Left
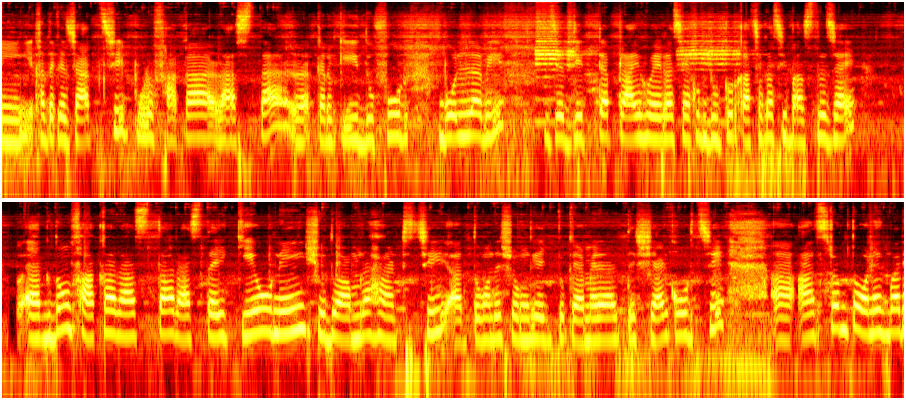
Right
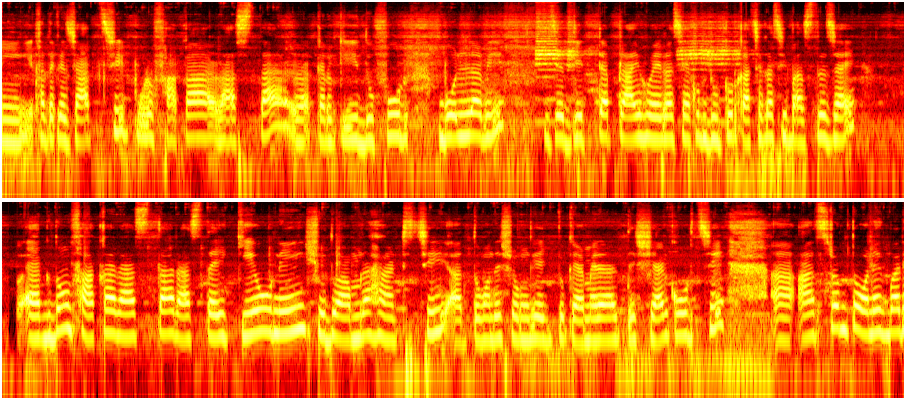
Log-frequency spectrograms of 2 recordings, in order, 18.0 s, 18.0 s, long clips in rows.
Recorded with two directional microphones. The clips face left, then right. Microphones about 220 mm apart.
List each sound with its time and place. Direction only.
0.3 s speech: 5° left (ahead or behind); by 8.5 s 10° right (ahead or behind)
9.1 s speech: 20° right (ahead or behind)
9.5 s speech: centre (ahead or behind)
9.7 s speech: 15° right (ahead or behind)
